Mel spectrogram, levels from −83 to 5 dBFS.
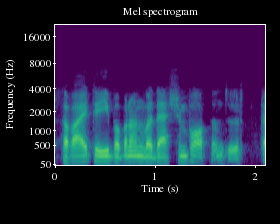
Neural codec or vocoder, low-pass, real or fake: codec, 16 kHz, 0.5 kbps, X-Codec, WavLM features, trained on Multilingual LibriSpeech; 7.2 kHz; fake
